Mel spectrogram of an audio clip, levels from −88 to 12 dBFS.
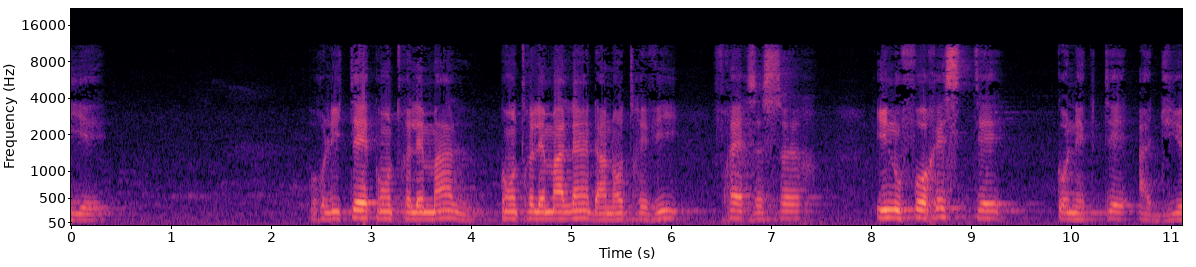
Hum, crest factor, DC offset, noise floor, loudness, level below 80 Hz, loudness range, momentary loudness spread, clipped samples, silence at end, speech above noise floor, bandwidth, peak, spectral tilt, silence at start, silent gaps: none; 20 dB; 0.2%; -50 dBFS; -22 LUFS; -52 dBFS; 4 LU; 16 LU; under 0.1%; 0 s; 29 dB; 11.5 kHz; -2 dBFS; -5 dB/octave; 0 s; none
